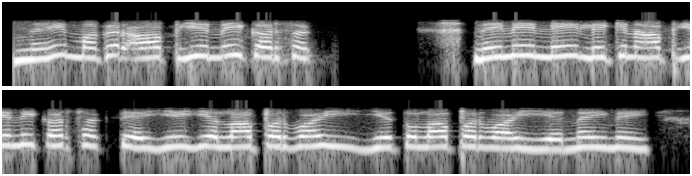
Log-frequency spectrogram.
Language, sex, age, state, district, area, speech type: Urdu, female, 18-30, Jammu and Kashmir, Srinagar, urban, conversation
